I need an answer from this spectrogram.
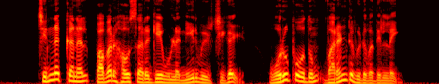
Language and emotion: Tamil, neutral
